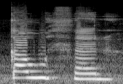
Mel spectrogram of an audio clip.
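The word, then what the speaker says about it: كوثر: कौसर कौसर सा को नरमी से र को पुर करके वाओ लीन एक अलिफ के बराबर खींचेंगे कौसर यहां पे गुना करेंगे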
